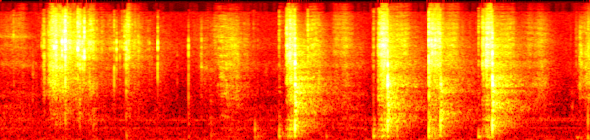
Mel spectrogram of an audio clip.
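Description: A knife chops roughly through food on a cutting board, up close: a few scattered cuts early, then a run of firm, fairly regular strikes roughly every half second to a second.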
